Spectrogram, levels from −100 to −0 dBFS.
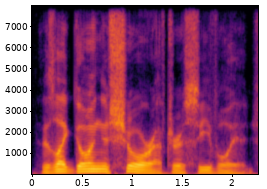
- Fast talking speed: Yes, fast, 240 wpm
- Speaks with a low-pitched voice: Yes, low, 105 Hz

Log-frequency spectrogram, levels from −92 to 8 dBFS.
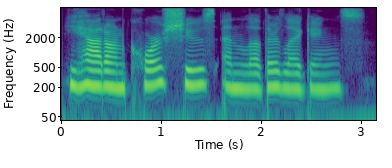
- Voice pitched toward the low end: No, high, 205 Hz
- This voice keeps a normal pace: Yes, average, 150 wpm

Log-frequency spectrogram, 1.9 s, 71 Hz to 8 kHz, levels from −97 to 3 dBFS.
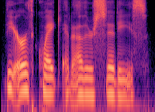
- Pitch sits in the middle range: Yes, medium, 145 Hz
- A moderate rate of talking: Yes, average, 155 wpm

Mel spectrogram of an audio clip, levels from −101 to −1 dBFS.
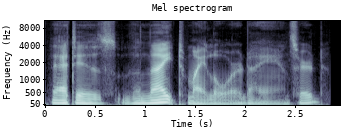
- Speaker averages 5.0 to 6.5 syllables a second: No, 3.8 syllables/s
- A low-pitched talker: Yes, very low, 85 Hz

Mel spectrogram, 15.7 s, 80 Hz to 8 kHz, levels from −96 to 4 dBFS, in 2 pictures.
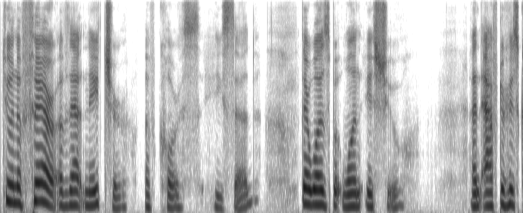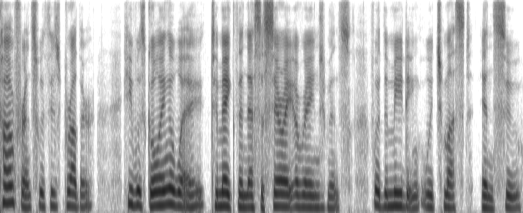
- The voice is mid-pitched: Yes, medium, 180 Hz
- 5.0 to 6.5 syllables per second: No, 4.5 syllables/s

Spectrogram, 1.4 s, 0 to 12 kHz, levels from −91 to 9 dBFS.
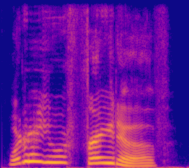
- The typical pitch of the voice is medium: No, very high, 345 Hz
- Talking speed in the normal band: No, fast, 210 wpm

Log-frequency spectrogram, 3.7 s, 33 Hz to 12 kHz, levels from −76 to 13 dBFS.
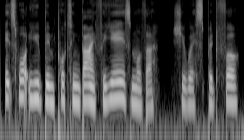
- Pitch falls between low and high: Yes, medium, 160 Hz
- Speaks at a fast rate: No, average, 195 wpm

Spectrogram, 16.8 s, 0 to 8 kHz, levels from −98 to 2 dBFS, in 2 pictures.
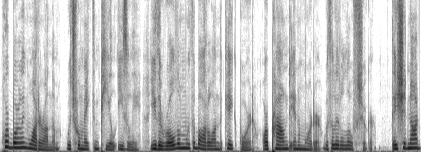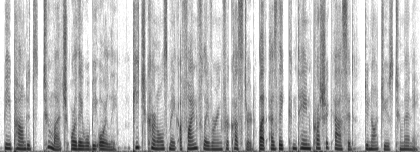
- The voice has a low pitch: No, medium, 185 Hz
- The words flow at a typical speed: No, fast, 220 wpm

